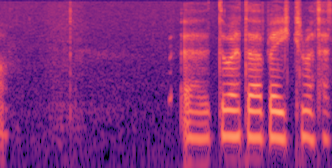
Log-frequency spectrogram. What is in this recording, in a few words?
"beic", Welsh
